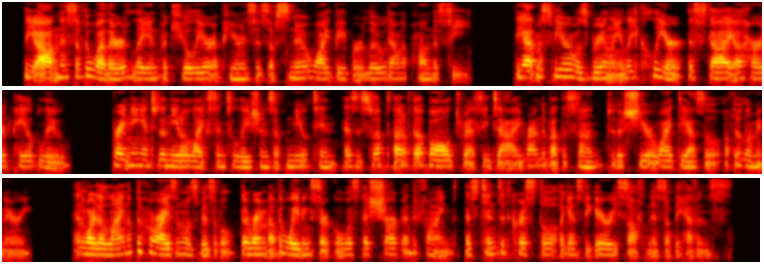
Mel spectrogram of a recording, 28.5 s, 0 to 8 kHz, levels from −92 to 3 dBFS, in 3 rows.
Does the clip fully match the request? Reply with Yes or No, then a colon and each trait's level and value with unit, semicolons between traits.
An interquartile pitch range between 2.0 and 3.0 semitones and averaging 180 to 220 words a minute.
Yes: narrow, 2.4 semitones; average, 190 wpm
